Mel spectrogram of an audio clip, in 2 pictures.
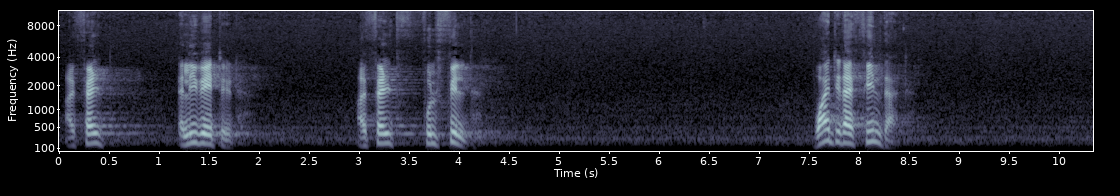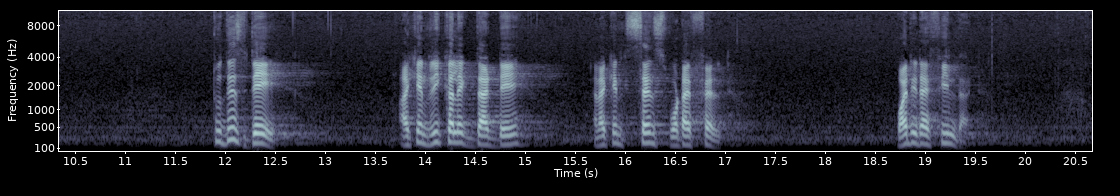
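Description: A man speaks slowly and calmly into a microphone, with long pauses, in a large echoing hall.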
